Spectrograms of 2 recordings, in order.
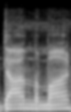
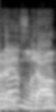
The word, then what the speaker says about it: Lemon: Yeah, it's Don Lemon. Yeah, yeah, it's pronounced Lemon, dude.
